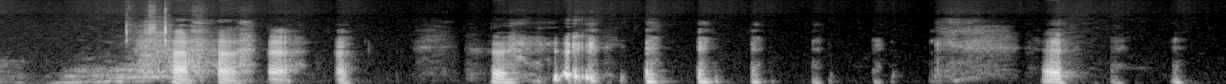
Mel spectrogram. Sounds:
Laughter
